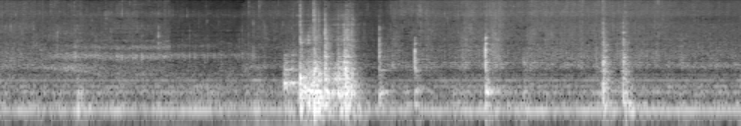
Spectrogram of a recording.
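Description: Mixed vegetables sizzling steadily as they fry in a non-stick pan. About four seconds in, a utensil stirs and scrapes them against the pan in a loud burst, followed by a few single taps on the pan.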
